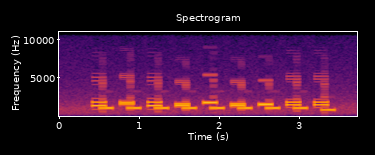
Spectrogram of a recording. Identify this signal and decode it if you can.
Multi-frequency trunk signalling (R2, with the far end's replies), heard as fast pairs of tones, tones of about 170 ms. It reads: 797202388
